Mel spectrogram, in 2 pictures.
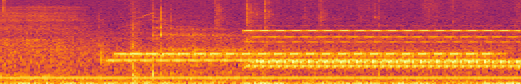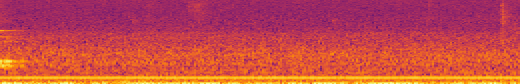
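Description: A telephone rings with a steady electronic two-tone trill, fairly clear against a low constant hum in a quiet room, lasting a couple of seconds before stopping.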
